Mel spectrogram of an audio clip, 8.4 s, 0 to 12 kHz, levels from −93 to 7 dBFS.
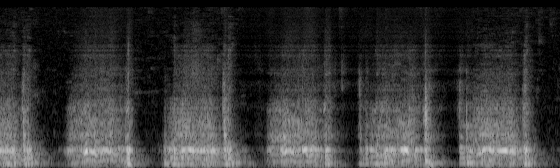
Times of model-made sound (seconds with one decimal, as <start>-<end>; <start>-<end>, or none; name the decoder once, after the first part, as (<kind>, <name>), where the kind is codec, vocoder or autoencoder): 1.1-2.0 (codec, SNAC); 3.6-7.1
